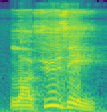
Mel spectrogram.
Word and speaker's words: fusée: بص يا حبيبي بنطقها فوز طبعا احنا خدنا اللتر فويل الفاولز لتر قبل كده وقلت لكم يا حبايبي ان حرف الاس لما يجي وسط حرفين متحركين او بين اتنين حرفين فويل بنطقوا زد بيقولوا فوز la fusée la fusée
